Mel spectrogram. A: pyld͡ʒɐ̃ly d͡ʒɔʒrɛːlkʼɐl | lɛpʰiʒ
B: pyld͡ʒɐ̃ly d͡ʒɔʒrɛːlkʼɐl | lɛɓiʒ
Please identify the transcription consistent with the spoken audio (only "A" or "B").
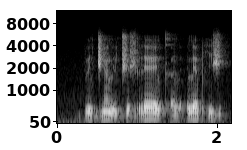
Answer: A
